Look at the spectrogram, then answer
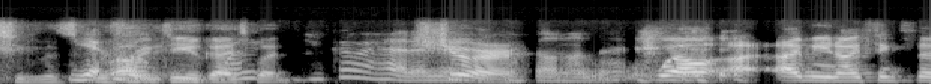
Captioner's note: laughs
